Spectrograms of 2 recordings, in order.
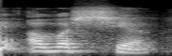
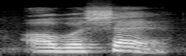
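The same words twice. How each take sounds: First: अवश्य with a half श running straight into य, a-vash-ya; the right way, अवश्य with the half श; correct half sha. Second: अवशय said with a full श and its own vowel, a-va-sha-ya; the wrong way, अवशय with a full श. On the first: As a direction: say अवश्य in three syllables, श joined to य. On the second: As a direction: sound out अवशय in four syllables, giving श a full vowel. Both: Shown as a demonstration. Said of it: "लेकिन आधा श है तो क्या बोलेंगे".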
